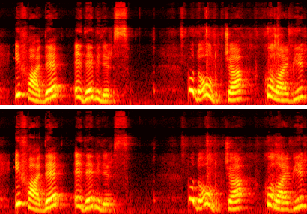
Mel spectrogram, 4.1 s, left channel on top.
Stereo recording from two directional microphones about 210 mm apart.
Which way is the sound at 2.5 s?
45° left (ahead or behind).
